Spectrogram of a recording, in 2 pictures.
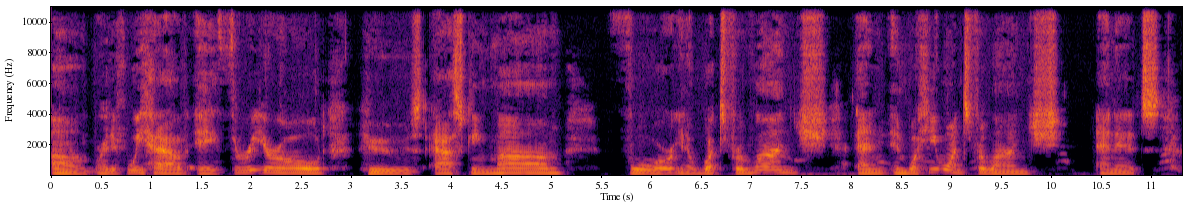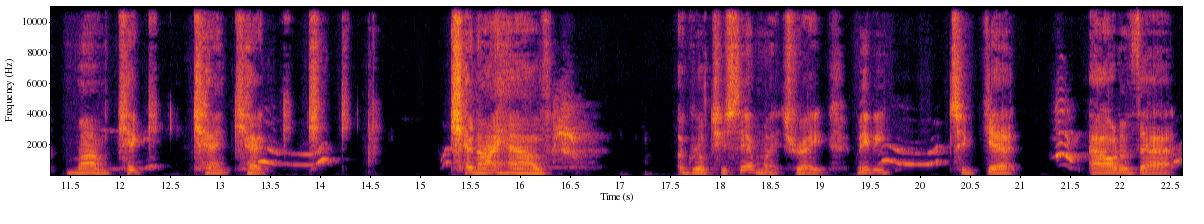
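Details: Acted stuttering: presenter who stutters imitates a three-year-old child who stutters, producing sound repetitions and a block.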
